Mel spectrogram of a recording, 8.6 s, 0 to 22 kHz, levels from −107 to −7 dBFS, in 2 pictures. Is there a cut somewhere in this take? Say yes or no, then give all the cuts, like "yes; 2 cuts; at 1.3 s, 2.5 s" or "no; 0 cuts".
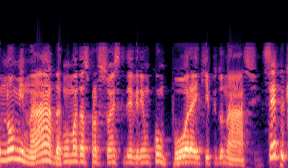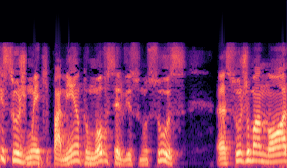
yes; 3 cuts; at 0.9 s, 3.9 s, 4.7 s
